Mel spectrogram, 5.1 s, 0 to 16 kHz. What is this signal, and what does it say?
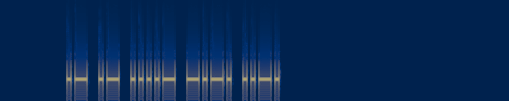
Morse code, heard as a keyed tone, about 30 wpm, 700 Hz. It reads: AA4CF
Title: Call Signs - 30wpm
